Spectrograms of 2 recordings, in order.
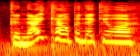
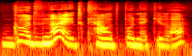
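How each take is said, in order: First: It is said in a plain reading voice. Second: It is said in a put-on Transylvanian accent.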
